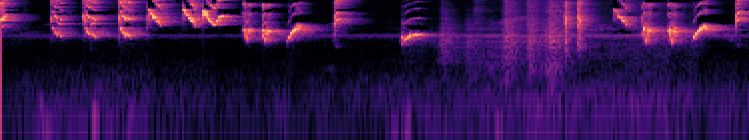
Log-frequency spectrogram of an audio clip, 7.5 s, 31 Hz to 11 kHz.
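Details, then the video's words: Kacer (Oriental magpie-robin), a top champion singer with a full, varied repertoire. Quick series of high clipped chirps, then rising slurred whistles, a harsh rasping stretch, and renewed bright whistling phrases. "OCEHAN KACER TOP, GACOR DORRR ll JUARA FULL MATERI MEWAH 2021"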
